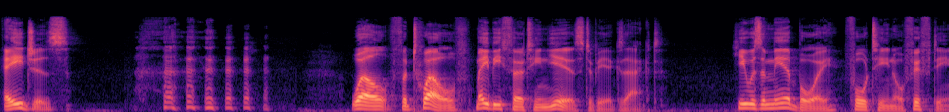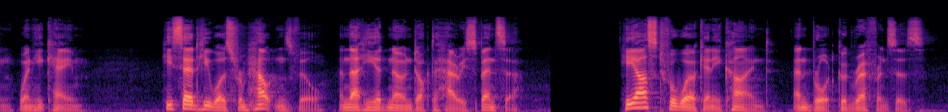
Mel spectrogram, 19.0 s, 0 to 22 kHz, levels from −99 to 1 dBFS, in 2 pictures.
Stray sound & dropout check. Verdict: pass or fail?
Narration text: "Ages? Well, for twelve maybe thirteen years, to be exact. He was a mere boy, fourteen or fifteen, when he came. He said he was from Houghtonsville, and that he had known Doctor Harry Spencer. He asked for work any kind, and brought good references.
fail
